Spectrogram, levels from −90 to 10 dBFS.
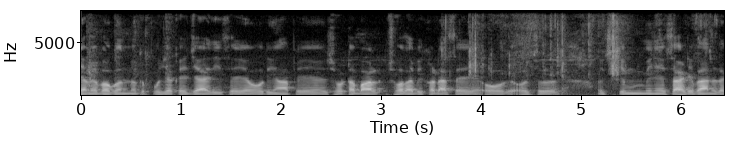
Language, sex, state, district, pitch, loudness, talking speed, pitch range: Hindi, male, Haryana, Rohtak, 110 Hz, -21 LUFS, 185 wpm, 110-115 Hz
